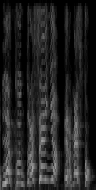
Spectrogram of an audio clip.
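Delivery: high, slow furious demand; angry shout. Acted. Demanding the password in quarrel.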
